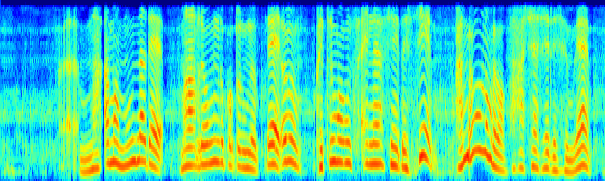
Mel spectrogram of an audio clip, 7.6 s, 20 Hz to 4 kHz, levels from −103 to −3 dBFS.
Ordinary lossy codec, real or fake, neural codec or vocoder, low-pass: none; fake; autoencoder, 44.1 kHz, a latent of 192 numbers a frame, MeloTTS; 3.6 kHz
